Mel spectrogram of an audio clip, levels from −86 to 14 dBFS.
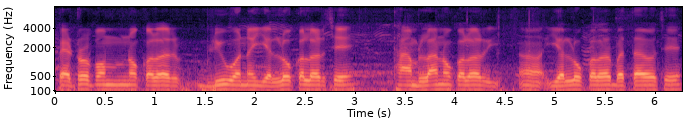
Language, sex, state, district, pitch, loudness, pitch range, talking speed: Gujarati, male, Gujarat, Gandhinagar, 120 Hz, -13 LUFS, 115-125 Hz, 155 wpm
